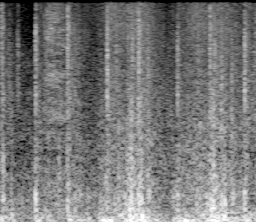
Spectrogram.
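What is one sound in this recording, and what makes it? Heavy blows thud and clang in a fight.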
